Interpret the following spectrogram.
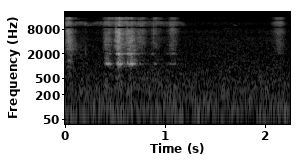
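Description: Faint scratchy strokes of a paintbrush dabbing acrylic paint onto a stretched canvas, a short cluster of strokes about half a second in.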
